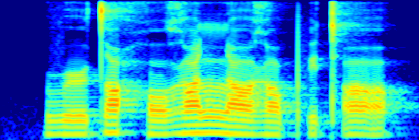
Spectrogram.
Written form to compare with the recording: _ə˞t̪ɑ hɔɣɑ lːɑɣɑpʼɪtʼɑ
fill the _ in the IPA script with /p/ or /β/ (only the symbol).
β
